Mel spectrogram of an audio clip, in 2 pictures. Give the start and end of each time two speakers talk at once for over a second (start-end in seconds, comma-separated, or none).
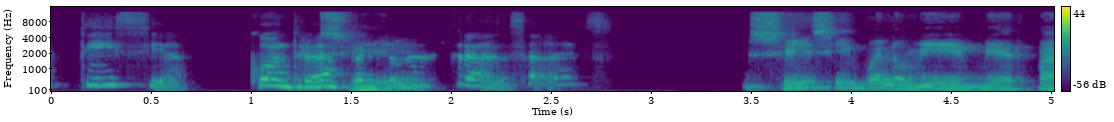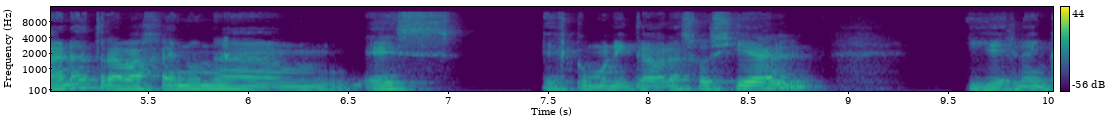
none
